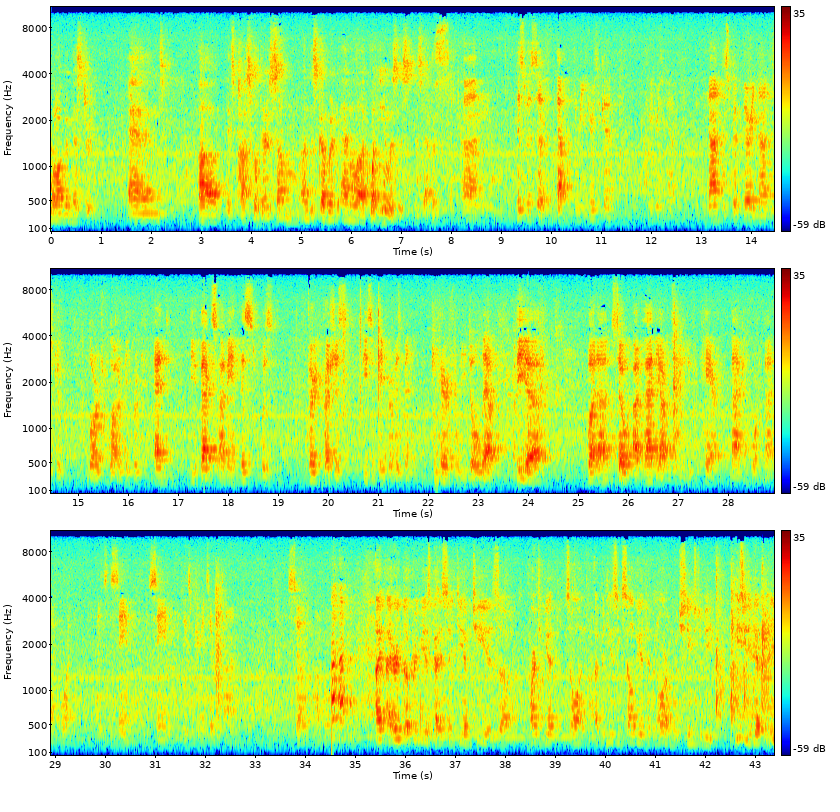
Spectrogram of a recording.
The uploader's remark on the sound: Palenque Norte lecture at Burning Man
